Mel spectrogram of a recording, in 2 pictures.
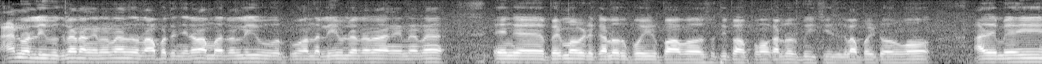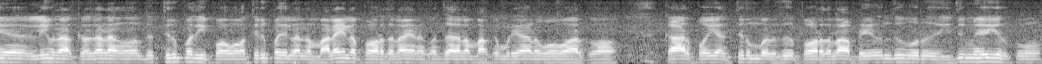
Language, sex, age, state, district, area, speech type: Tamil, male, 45-60, Tamil Nadu, Cuddalore, rural, spontaneous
